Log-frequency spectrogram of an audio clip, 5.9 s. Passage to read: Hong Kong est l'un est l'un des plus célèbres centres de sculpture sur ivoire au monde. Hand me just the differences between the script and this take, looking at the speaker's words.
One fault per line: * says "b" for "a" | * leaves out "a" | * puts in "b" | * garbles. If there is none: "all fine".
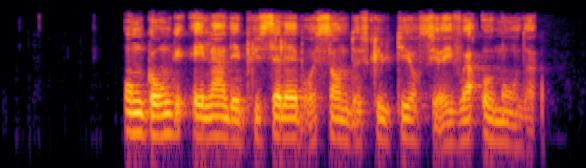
* leaves out "est l'un"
